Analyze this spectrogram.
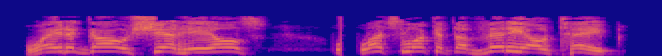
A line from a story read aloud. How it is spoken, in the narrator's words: cupped them around his mouth and yelled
